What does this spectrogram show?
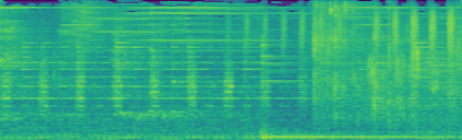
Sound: crying

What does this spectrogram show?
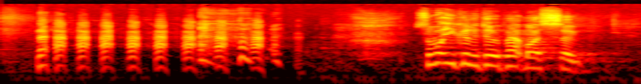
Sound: laughter

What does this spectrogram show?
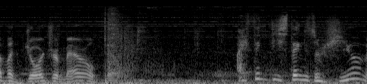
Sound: gunshot

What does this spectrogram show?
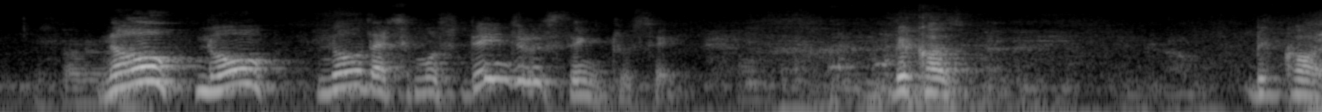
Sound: laughter

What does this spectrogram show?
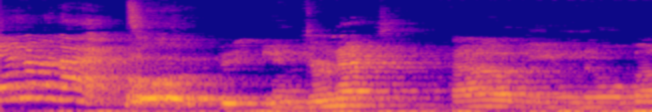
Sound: gasping

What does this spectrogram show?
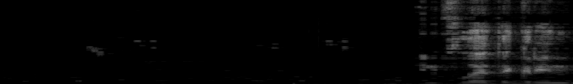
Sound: birds chirping

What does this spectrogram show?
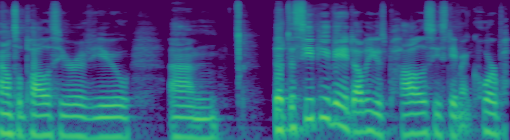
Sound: clicks tongue

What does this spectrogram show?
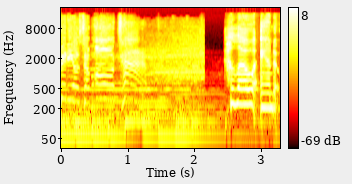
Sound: audience cheers

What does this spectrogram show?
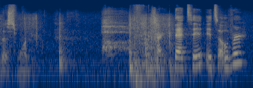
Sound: sighs

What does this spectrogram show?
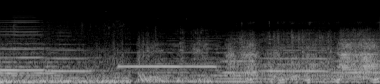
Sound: engine stutters

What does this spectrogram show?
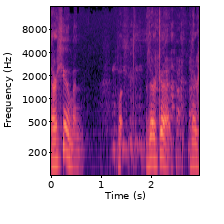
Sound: laughter

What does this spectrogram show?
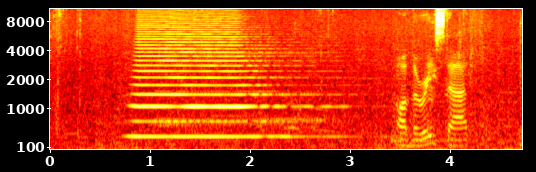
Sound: starting klaxon

